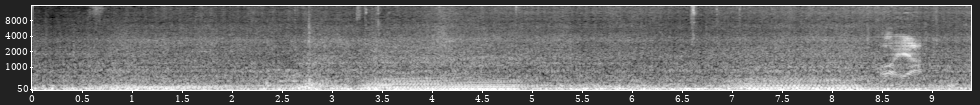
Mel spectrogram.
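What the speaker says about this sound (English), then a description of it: "Really feel that torque of the motor and the compression." A Pontiac GTO's engine pulls under acceleration while driving, a loud, steady low rumble rising in pitch as it climbs through the gear, heard from inside the car with a voice speaking over it.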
